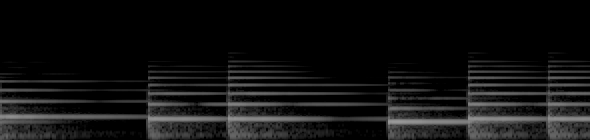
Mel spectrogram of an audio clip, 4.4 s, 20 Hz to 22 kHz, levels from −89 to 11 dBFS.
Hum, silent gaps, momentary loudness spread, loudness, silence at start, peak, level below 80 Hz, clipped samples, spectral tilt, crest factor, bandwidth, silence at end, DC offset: none; none; 18 LU; -39 LUFS; 0 s; -24 dBFS; -76 dBFS; under 0.1%; -3 dB/octave; 16 dB; 5.8 kHz; 0 s; under 0.1%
